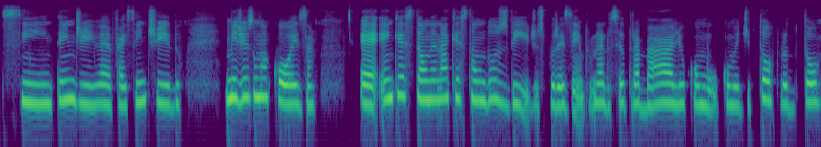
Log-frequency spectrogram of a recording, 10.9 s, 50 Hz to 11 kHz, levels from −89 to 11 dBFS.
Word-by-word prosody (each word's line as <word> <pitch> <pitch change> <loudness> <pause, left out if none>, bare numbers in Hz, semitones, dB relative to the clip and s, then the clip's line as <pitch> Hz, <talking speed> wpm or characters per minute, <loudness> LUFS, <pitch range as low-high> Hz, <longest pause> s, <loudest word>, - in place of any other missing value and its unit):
Sim, 250 -2 -1
entendi. 250 -2 0
É, 245 -1 0
faz 230 0 -4
sentido. 250 -3 -3 0.6
Me 300 +1 +7
diz 310 +3 +1
uma 315 -1 +4
coisa, 245 -4 +4 0.6
eh, 240 -2 +7
em 295 +2 +3
questão, 315 -3 +1
né 285 0 +2
na 295 +1 +1
questão 290 -2 -1
dos 275 -3 -3
vídeos, 235 0 -7
por 240 -1 -1
exemplo, 230 -3 -2
né, 255 0 0
do 225 - -9
seu 250 +3 -4
trabalho 245 +1 0
como 235 -4 -4
como 235 -1 -3
editor, 245 +6 -1
produtor, 255 +2 -1
250 Hz, 150 wpm, -21 LUFS, 235-280 Hz, 0.6 s, Me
